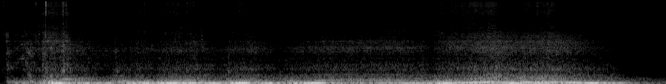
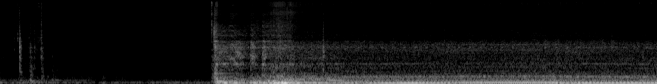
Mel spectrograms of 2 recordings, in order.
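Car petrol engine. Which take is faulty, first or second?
first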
